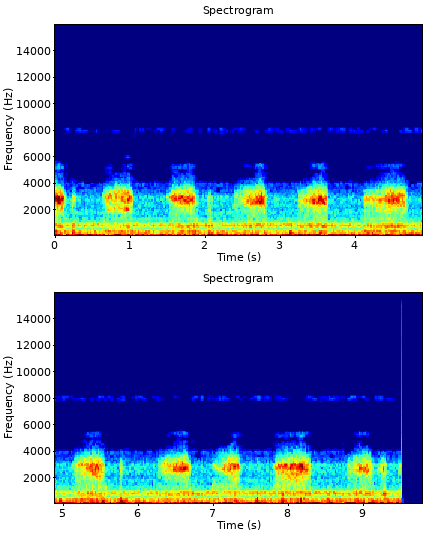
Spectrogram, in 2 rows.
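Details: Owl in a corner eating a treat, 11:07 PM on 19 August 2011, with a second owl outside; around twelve short, hoarse, high bursts repeated about every 0.8 seconds, faint clicks, steady low hum, ending abruptly.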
